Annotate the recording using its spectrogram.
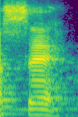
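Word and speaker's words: Say: lei de Sé eh tá escrito S Y né mas se pronuncia C Jean Batista Sé então a lei de Sé ela foi assim levada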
